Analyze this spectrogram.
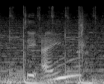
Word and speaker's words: Dhee Ayn: We ran into a local who said to pronounce it Dhee Ayn.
